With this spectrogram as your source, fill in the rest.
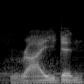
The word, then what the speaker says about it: Raiden: all the r conquests i called her raiden shogun which is um i guess how we english people would pronounce that word but it's apparently ryden because rye is like like thunder or something or lightning or something in japanese or i'm just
